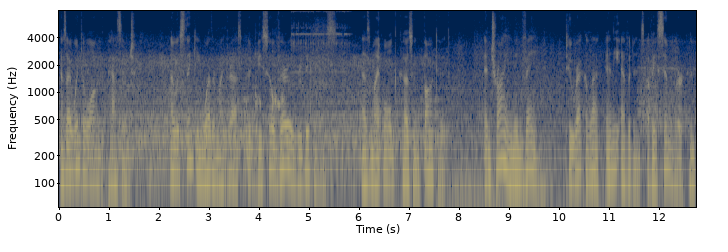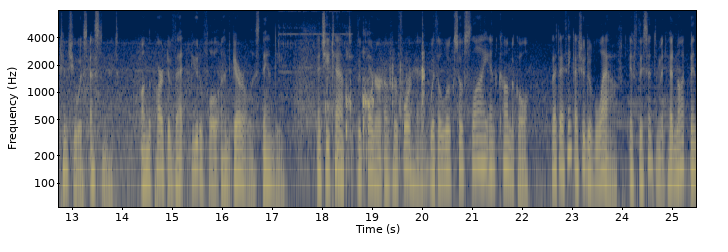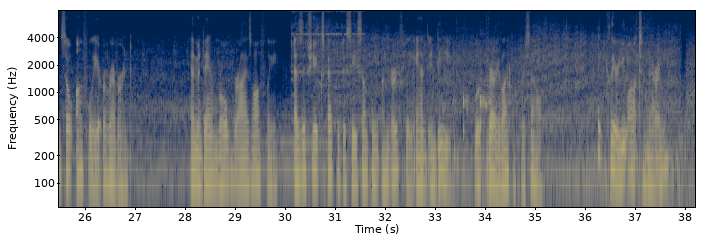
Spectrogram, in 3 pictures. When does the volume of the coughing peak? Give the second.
19 s.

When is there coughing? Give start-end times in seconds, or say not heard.
3.7-5.2, 18.1-20.1, 33.1-34.5.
